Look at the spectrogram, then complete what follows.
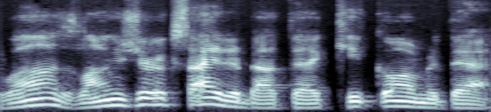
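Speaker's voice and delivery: dry, faintly sarcastic, acted-out tone. Retelling what a teacher would say: imitating a teacher's sarcasm. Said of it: "sarcasm in there a little bit".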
